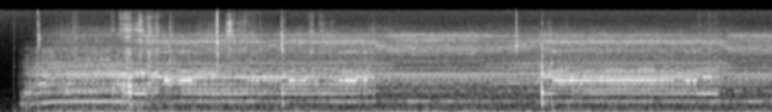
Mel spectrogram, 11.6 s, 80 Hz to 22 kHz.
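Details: APC Back-UPS 1600VA 900W (BX1600MI) with stock ADDA fan: loud, steady fan drone with a humming tone and annoying vibration, before replacement with a quieter Noctua NF-A6x25.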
